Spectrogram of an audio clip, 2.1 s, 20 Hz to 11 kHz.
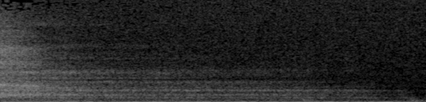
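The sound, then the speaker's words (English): An audible exhale after a held breath during a breathing exercise: a soft, breathy rush of air that fades gradually over about two seconds, quiet and alone. “Breathe in through the nose for 4. Hold your breath for 4. Audible exhale for 4.”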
